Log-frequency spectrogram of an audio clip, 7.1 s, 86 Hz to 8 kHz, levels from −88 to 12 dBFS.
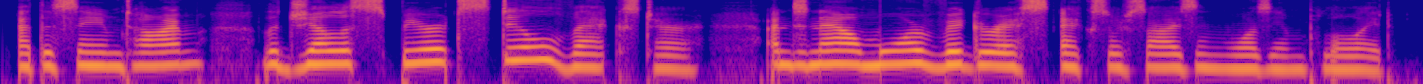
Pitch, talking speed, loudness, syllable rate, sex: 230 Hz, 145 wpm, -18 LUFS, 4.2 syllables/s, female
